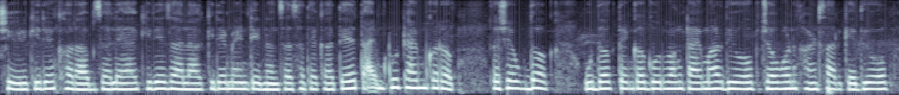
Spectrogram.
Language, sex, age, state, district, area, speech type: Goan Konkani, female, 30-45, Goa, Ponda, rural, spontaneous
